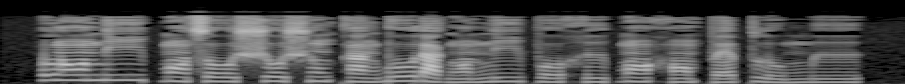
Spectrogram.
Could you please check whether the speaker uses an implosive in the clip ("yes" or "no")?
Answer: yes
